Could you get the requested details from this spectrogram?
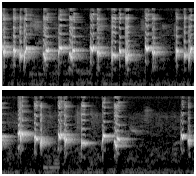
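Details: Yellow-vented bulbul (jogjog) in full morning voice, ropelan-style song: a steady stream of bright, gurgling two- and three-note slurs repeated almost without a break, ending in a short pause before another phrase.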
